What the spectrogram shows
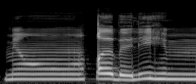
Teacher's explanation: نون ساکن کے بعد قاف ہے حرف اخفا میں سے، اخفا کریں گے. قب، قاف با زبر قب، با ہے حرف قلقلہ میں سے، قلقلہ کریں گے.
